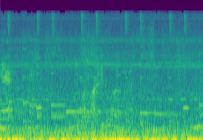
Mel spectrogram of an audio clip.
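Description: Voices mixed with a melodic tune of held, steady notes.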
